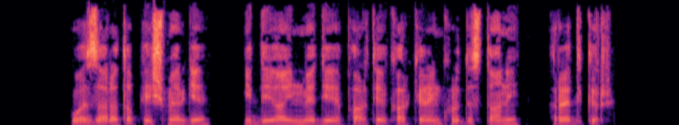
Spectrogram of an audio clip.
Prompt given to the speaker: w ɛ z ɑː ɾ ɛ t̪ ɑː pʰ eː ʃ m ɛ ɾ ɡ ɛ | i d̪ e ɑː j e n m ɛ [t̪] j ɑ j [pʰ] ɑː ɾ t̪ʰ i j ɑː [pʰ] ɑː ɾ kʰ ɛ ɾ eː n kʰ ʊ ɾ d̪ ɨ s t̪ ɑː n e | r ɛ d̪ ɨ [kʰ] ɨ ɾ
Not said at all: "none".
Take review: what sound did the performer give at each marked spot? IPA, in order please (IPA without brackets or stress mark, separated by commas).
d̪, pʰ, kʰ, k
